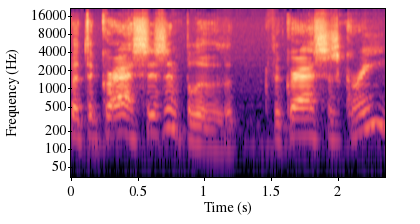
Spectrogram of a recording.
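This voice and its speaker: In a put-on character voice, a man talks high-pitched at a moderate pace. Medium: solo performance.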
